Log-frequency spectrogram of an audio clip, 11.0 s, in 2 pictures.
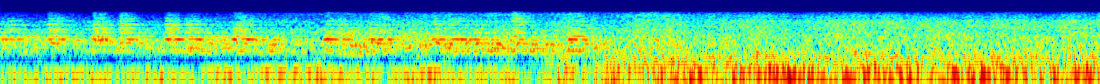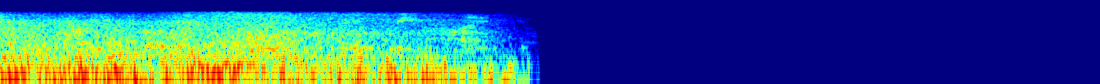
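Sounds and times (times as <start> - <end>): train horn chord: 0.0 - 3.2
train rushing past: 0.0 - 8.2.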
